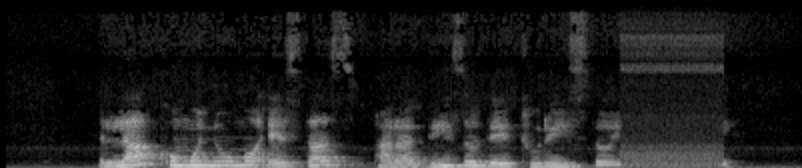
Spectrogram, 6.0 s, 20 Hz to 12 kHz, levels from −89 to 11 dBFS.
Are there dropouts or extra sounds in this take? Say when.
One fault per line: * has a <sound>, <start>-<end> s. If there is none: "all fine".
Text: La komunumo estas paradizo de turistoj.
all fine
